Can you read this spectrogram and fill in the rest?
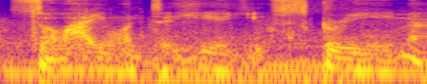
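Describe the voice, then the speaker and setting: A man's voice: low voice, little pitch movement, takes it slowly, background noise. A man playing a sadistic alien villain in an anime fan drama, taunting and theatrical with menace. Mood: menacing, gloating. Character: sadistic alien villain with vengeful grudge, possessing a father's body. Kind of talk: anime fan-fiction voice acting.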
